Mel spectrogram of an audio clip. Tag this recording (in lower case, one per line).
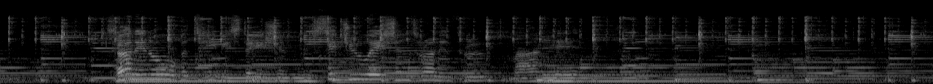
music
male singing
